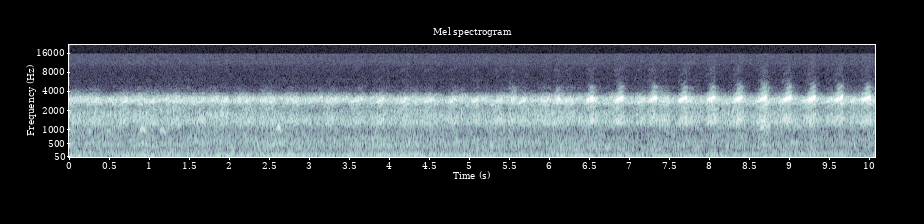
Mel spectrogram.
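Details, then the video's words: Frogs in a hot summer night chorus; a softer, blurred murmur of calls at first, then clear pulsed croaks repeating about three times a second become prominent in the second half. "개구리들의 합창은 끝이 없어라"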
